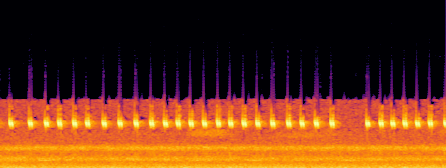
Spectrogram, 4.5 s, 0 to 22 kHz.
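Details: Shrill, regular chirping of a black cricket, recorded in 2020 for the National Institute of Biological Resources; bright pulses follow each other quickly, with a single short gap before resuming.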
